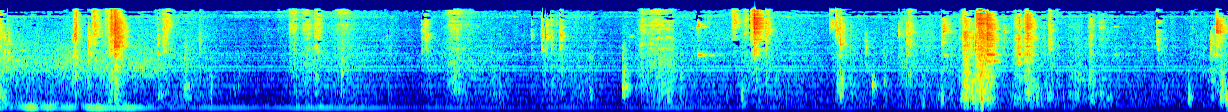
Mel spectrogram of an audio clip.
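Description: Brass lamp-head parts clinking and scraping against metal as they are handled and turned during soldering, in scattered irregular knocks, the loudest clatter about ten seconds in. A low steady hum fades away over the first few seconds.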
